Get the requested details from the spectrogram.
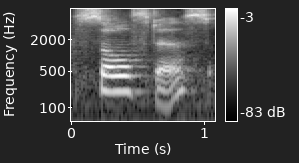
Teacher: we have first syllable stress. So my sol syllable is long and my stis syllable is short. Unlike most situations, often when we have letter O in a stress syllable, it's actually going to be the ah sound.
